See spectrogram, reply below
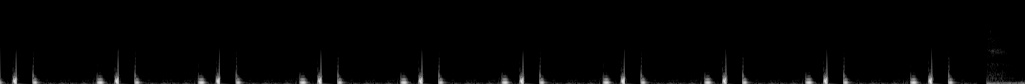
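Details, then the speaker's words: Isolated mid-systolic click without murmur in a patient with mitral valve prolapse: regular rhythm near 59/min with a sharp click between the first and second sounds; the click responds to squatting in the expected fashion. "In some patients, there is only a mid-systolic click and no murmur. When the click is present, it responds to squat maneuver in the expected fashion."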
